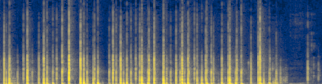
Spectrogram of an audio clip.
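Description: A large, flat, brown wooden hardboard clipboard, a solid thin board held in front of the mic, is tapped and scratched with long acrylic nails. The result is a rapid, uneven stream of short, dry clicks and taps with a low thud beneath them, thinning out to a few sparse taps at the end.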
